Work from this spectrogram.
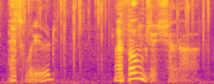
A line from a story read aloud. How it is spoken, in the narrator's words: she mumbled to herself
